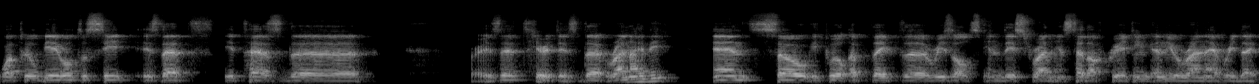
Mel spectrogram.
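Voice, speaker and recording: A man's fairly slow speech with audible room echo. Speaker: solution architect giving product demo. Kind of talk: webinar tutorial with Q&A. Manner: halting, repeats words.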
